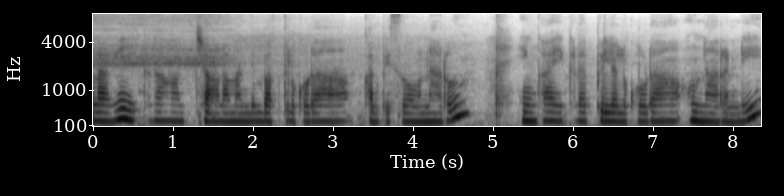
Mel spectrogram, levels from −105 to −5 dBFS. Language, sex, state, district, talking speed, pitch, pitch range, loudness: Telugu, female, Andhra Pradesh, Annamaya, 85 wpm, 175 Hz, 170-185 Hz, -22 LUFS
